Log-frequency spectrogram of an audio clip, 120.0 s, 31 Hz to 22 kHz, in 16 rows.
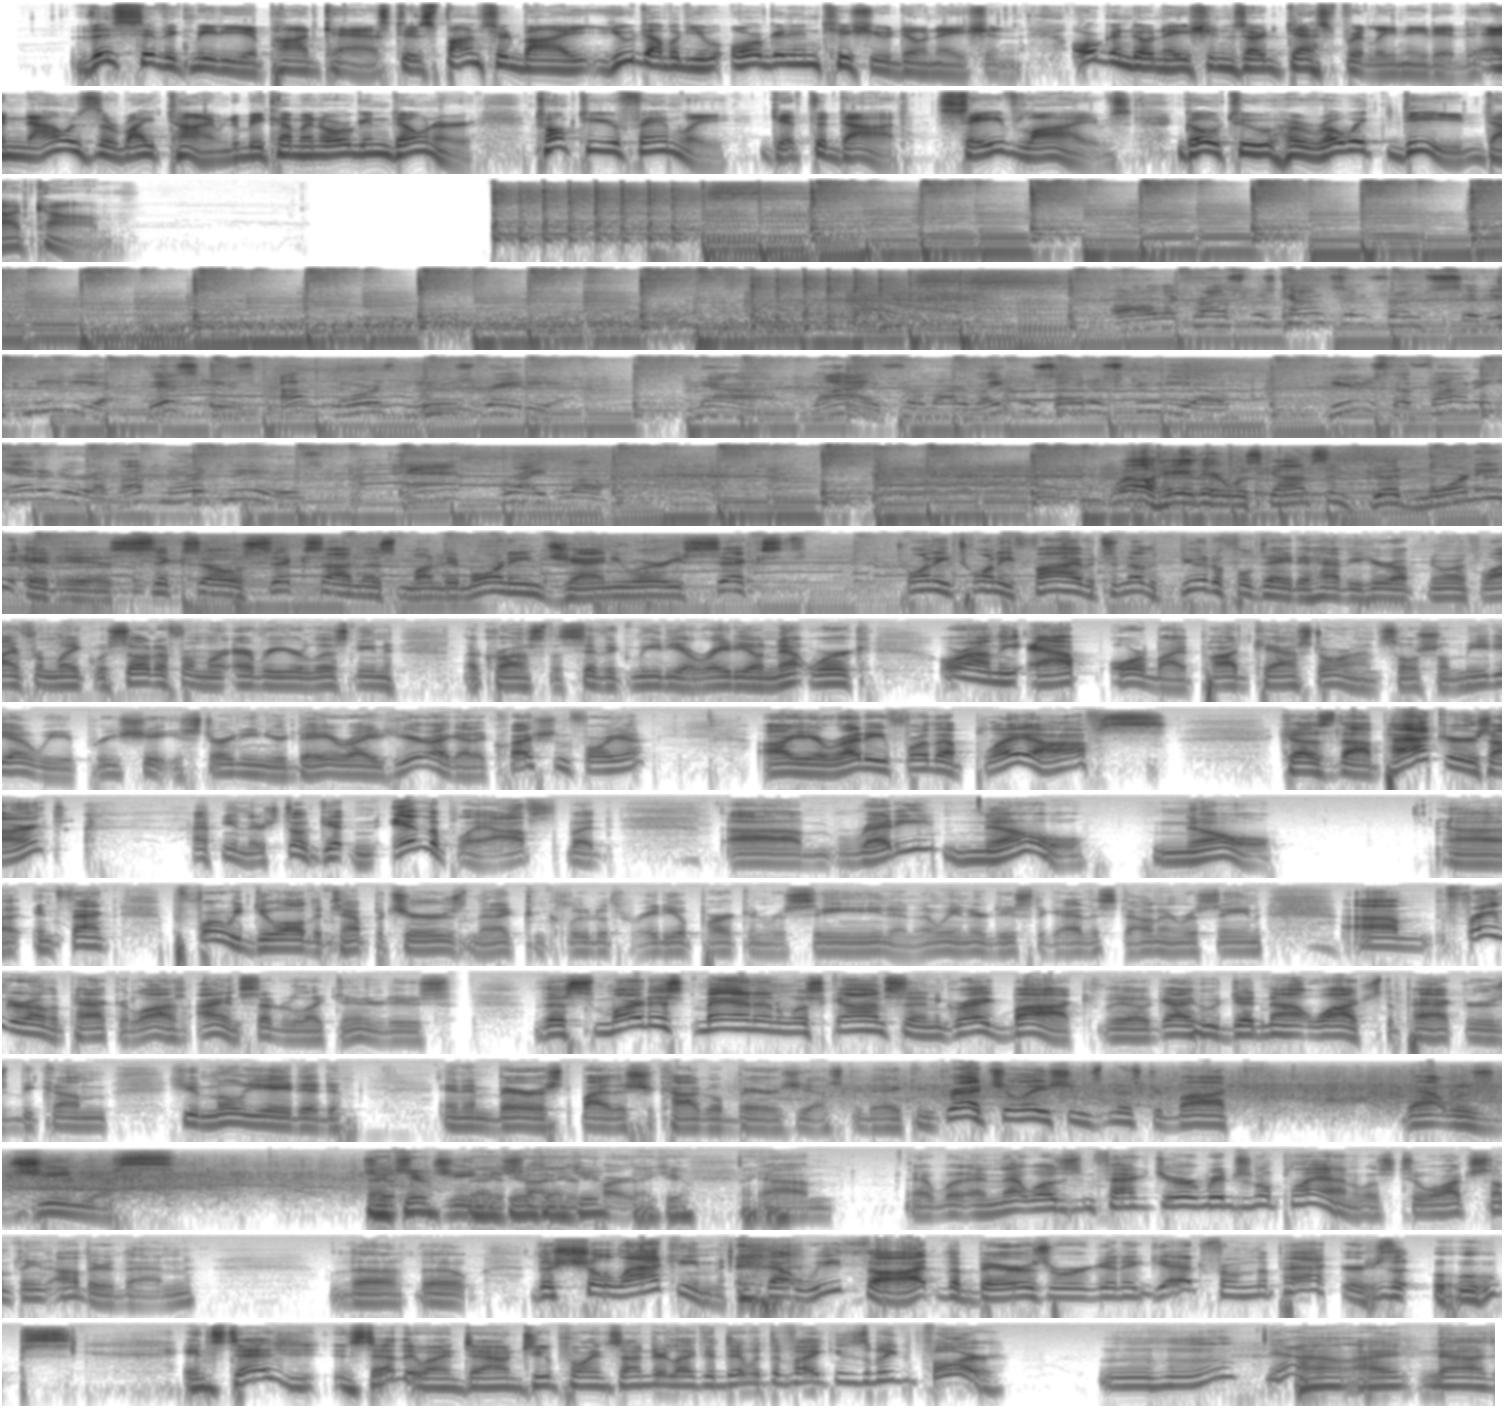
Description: Pat Kreitlow is a longtime Wisconsin journalist and former state legislator who lives in and produces his show from along Lake Wissota in Chippewa Falls. UpNorthNews is Northern Wisconsin's home for informative stories and fact-based conversations. Broadcasts live 6 - 8 a.m. across the state!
